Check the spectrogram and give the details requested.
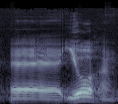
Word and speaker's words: Ioran: Johan, né? O nome dele se escreve Ioran, mas é o Johan.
